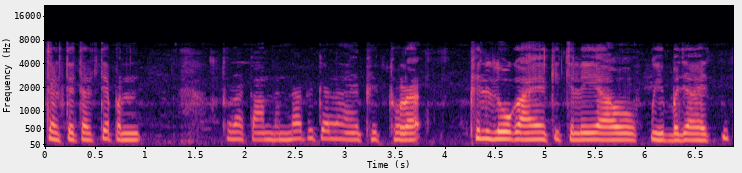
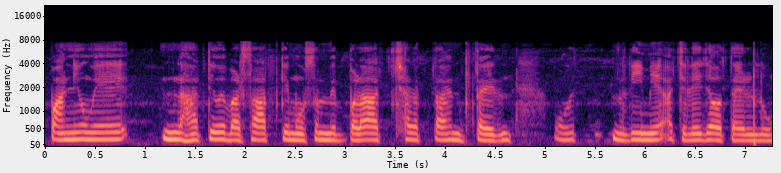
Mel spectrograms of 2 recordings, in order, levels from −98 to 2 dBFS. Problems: constant background noise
